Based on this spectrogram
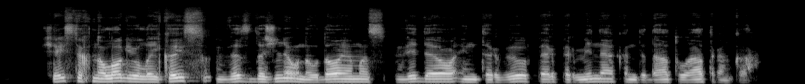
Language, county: Lithuanian, Utena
